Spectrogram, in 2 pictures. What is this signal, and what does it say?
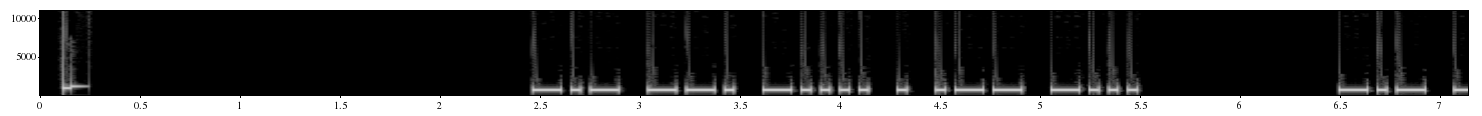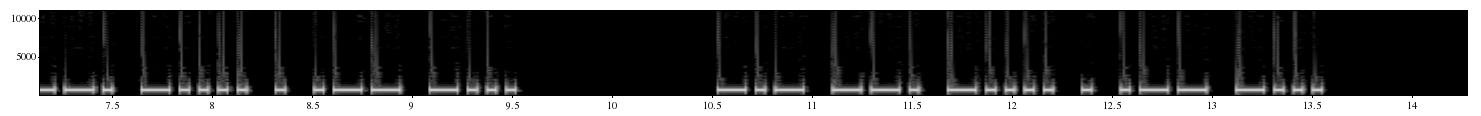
Morse code, heard as a keyed tone, about 25 wpm, 700 Hz. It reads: KG6EWB KG6EWB KG6EWB
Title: USA Call Signs - 6 Characters - Repeated 3x - 25wpm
